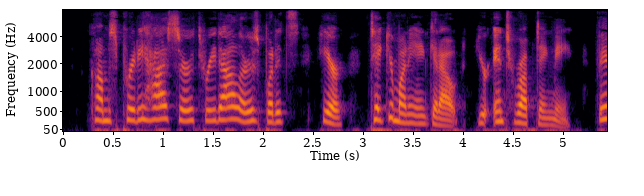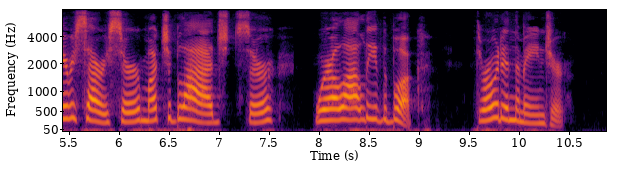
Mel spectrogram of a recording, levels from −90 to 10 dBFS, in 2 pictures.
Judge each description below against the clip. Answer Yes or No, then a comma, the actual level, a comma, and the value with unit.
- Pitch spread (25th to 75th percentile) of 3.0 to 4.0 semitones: No, average, 4.5 semitones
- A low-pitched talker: No, very high, 265 Hz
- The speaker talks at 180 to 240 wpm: Yes, average, 195 wpm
